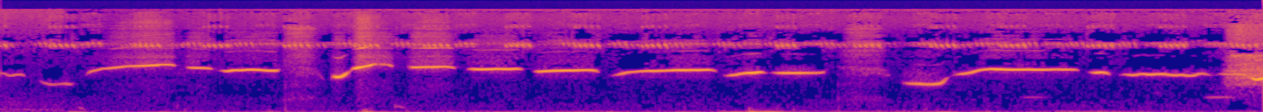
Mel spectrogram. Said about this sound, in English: He's whistling Christmas carols in October.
